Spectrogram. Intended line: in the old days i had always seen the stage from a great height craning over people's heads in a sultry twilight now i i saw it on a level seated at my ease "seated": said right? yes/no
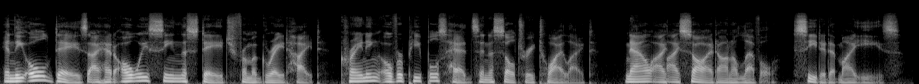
yes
